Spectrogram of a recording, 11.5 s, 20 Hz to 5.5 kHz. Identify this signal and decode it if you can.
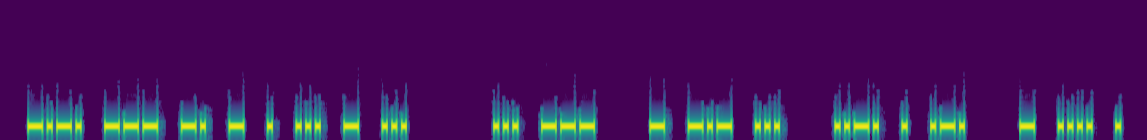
Morse code, heard as a keyed tone, about 25 wpm, spaced as for 20 wpm, 590 Hz. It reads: CONTESTS SO TKS FER THE
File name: QSO316 20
